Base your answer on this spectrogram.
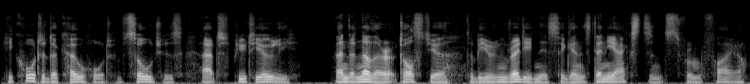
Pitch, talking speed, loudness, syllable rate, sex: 105 Hz, 170 wpm, -20 LUFS, 5.4 syllables/s, male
